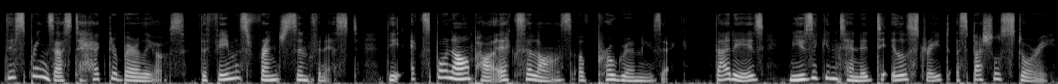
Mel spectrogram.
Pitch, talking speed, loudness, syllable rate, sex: 215 Hz, 145 wpm, -21 LUFS, 5.0 syllables/s, female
